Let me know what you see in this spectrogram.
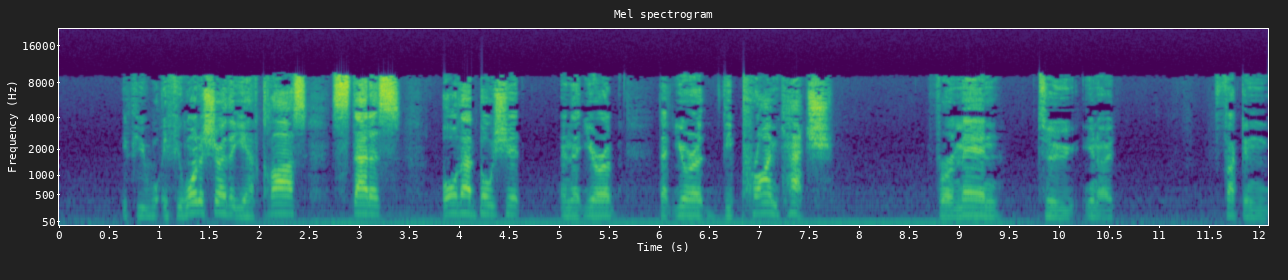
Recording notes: Today I’m in the car again.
